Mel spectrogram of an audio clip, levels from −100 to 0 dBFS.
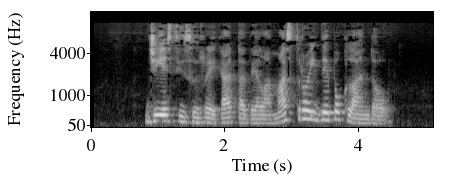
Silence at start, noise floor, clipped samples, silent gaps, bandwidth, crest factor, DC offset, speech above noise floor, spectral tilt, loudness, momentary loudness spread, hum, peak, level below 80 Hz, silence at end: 0.8 s; -69 dBFS; under 0.1%; none; 11.5 kHz; 22 dB; under 0.1%; 47 dB; -3 dB/octave; -21 LUFS; 12 LU; none; -2 dBFS; -64 dBFS; 0.65 s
